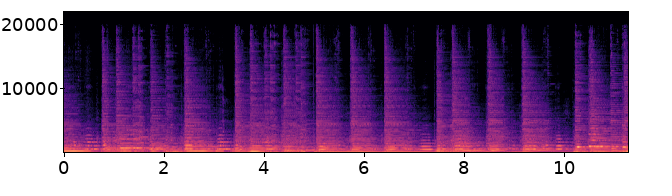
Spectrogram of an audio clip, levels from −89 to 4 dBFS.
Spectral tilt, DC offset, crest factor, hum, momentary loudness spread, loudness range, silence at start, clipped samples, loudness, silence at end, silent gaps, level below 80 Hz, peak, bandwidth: -6 dB/octave; under 0.1%; 16 dB; none; 7 LU; 2 LU; 0 s; under 0.1%; -27 LUFS; 0 s; none; -60 dBFS; -10 dBFS; over 20 kHz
